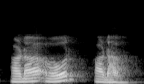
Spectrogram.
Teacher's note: तो आपकी जीभ पहले का मुर्धा का स्पर्श करेगी और फिर झटके के साथ आपकी नीचे आएगी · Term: ताड़न जात व्यंजन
